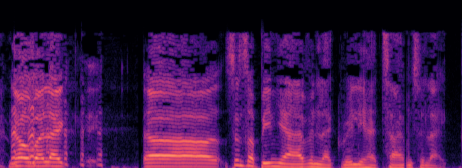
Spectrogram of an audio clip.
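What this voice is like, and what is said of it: Zulu-accented English. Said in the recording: “your Zulu accent”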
